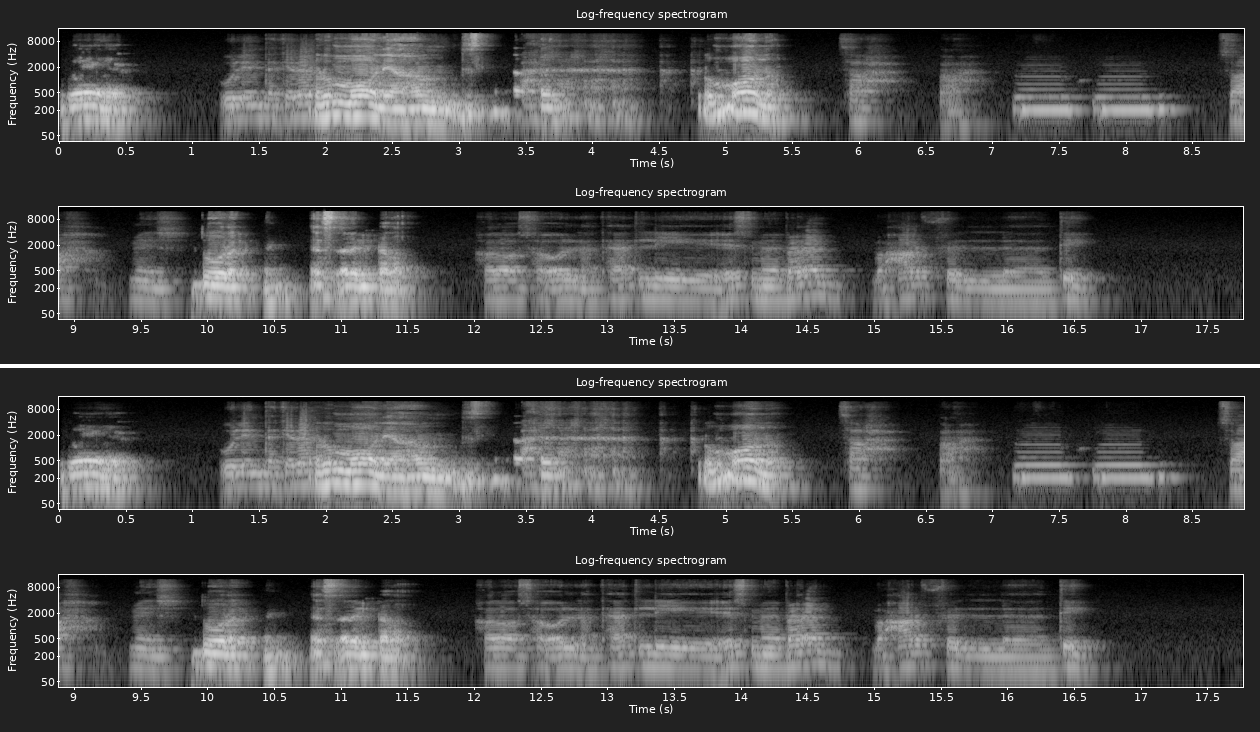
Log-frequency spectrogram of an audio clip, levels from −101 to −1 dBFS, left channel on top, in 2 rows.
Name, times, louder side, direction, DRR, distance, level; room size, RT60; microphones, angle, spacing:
voice 1, 0.0-0.5 1.9-3.8 4.8-5.4 9.9-11.5, left 2 dB, 80° left, 2.5 m, -24 dB
voice 2, 1.2-2.0 3.5-4.4 5.9-6.3 6.6-8.2 8.7-9.8 11.1-11.3 12.0-14.7 15.0-16.6, equal, 20° right, 4.7 m, -38 dB
15.0 x 12.0 x 3.1 m
head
